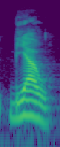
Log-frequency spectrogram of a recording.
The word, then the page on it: biau: Provençal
